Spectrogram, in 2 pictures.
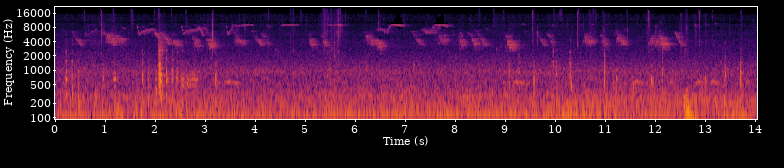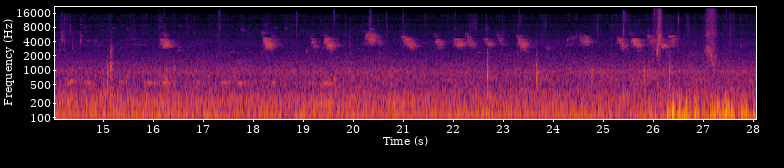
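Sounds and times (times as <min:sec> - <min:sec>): small birds chirping: 0:00.0 - 0:27.5
low rustling noise: 0:25.5 - 0:28.0.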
